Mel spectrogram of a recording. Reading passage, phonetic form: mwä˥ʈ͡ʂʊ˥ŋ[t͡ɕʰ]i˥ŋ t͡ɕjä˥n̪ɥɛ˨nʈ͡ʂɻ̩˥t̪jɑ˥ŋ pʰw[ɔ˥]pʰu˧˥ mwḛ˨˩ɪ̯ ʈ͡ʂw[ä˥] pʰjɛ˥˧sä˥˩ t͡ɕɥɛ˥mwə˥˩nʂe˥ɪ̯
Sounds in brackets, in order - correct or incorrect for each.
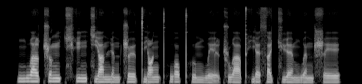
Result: correct, correct, incorrect

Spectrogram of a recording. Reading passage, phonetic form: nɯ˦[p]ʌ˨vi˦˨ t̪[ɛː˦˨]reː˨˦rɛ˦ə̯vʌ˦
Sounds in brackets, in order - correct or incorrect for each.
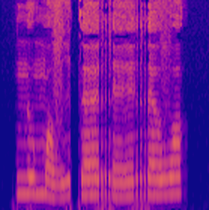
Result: incorrect, incorrect

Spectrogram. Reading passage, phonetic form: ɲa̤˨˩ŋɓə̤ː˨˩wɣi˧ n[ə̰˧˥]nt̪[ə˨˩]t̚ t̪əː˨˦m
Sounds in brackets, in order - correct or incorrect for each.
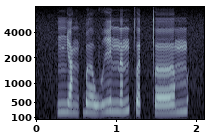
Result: incorrect, correct

